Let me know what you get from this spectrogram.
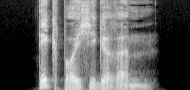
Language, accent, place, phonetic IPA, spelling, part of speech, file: German, Germany, Berlin, [ˈdɪkˌbɔɪ̯çɪɡəʁəm], dickbäuchigerem, adjective, De-dickbäuchigerem.ogg
- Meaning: strong dative masculine/neuter singular comparative degree of dickbäuchig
